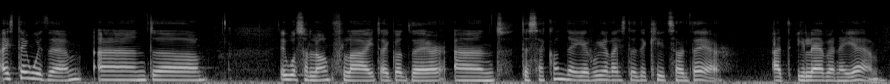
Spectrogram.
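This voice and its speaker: Over a quiet background, a woman with a Spanish accent speaks at a fairly slow pace, her medium-pitched voice dark and mellow in tone. Her intonation is fairly even and her loudness very even. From Argentina, Buenos Aires. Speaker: documentary filmmaker. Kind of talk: TV interview.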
